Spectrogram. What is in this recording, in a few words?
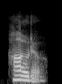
"howdah", Indian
